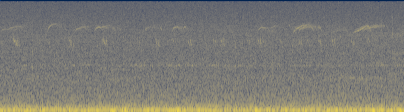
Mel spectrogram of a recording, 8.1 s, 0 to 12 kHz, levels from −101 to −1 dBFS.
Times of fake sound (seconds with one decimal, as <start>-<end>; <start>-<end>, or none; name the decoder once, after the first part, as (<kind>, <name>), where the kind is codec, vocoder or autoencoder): none

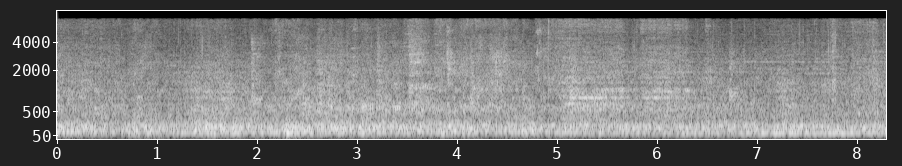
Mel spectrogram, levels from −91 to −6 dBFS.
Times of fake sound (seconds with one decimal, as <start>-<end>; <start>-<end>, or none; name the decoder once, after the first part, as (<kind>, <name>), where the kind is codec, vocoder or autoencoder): 0.6-1.1 (codec, HILCodec); 2.0-2.5; 3.8-5.0

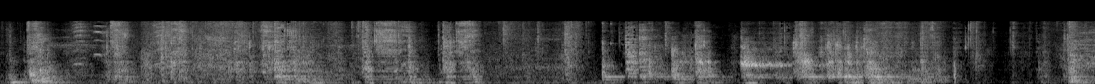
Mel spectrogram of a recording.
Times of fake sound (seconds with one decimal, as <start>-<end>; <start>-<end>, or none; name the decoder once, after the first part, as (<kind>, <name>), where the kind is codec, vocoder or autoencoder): 6.6-10.5 (codec, HILCodec)

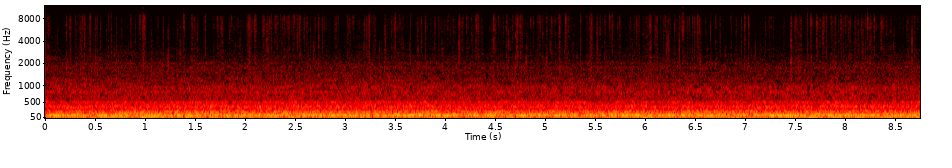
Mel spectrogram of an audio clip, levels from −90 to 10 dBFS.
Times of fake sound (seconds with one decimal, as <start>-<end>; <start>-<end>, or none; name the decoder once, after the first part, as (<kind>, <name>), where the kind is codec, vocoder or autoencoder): none

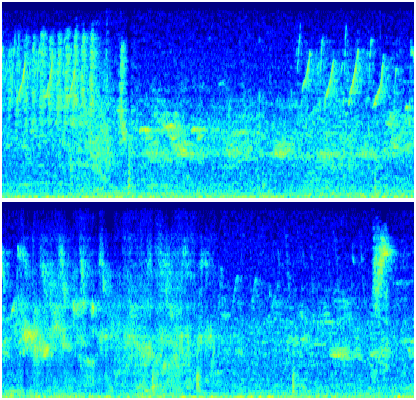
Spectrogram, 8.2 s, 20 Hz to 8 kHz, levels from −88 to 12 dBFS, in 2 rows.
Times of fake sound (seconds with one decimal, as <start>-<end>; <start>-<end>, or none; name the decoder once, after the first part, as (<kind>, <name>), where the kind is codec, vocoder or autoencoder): 4.3-6.3 (codec, HILCodec)

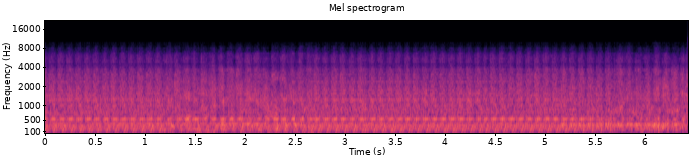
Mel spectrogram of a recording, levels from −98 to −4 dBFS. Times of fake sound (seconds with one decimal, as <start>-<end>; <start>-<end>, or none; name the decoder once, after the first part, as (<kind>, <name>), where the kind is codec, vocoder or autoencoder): 1.2-2.7 (codec, HILCodec); 5.7-6.4

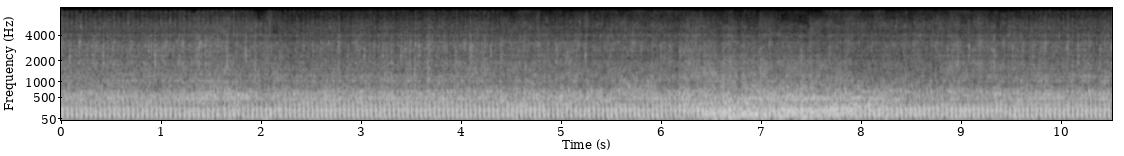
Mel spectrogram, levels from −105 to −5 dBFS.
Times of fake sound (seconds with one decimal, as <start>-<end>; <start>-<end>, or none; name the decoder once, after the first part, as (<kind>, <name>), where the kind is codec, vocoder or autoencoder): 1.6-2.2 (codec, HILCodec); 4.4-9.6

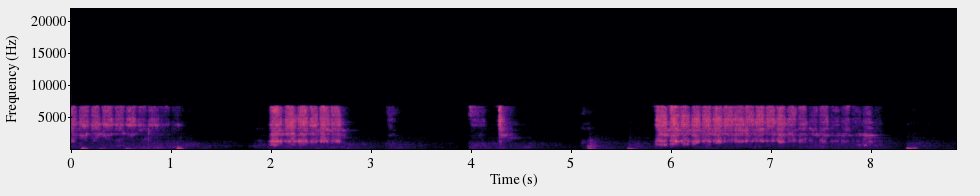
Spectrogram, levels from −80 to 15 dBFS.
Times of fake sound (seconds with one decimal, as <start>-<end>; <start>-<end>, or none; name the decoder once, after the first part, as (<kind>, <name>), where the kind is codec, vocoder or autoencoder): 0.0-5.0 (codec, HILCodec); 5.5-7.6; 8.3-8.9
